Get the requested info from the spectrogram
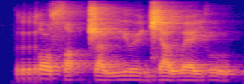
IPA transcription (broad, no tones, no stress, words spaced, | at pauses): rusˤɛʔʈ͡ʂau̯ nʲuy̯ d͡ʑa wɛ ju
